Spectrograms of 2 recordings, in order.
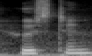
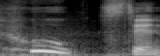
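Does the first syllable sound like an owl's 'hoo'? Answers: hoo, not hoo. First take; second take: not hoo; hoo. First: The first syllable does not sound like 'hoo'. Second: The first syllable sounds like an owl's 'hoo'. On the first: The speaker calls it wrong. "Did I say that wrong again?" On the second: The speaker calls it right. "like the bird"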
